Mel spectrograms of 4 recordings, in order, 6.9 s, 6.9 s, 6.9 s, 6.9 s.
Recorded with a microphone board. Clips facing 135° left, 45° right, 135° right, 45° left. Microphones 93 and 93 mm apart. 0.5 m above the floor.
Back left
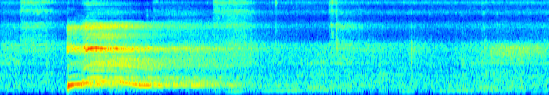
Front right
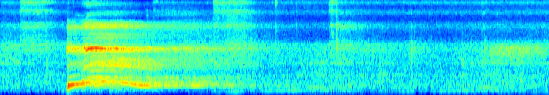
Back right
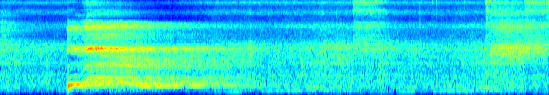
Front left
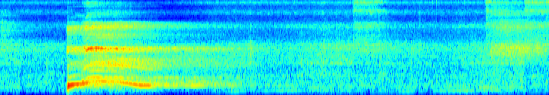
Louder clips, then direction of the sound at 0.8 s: Front right 1 dB, front left 7 dB; 25° left.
